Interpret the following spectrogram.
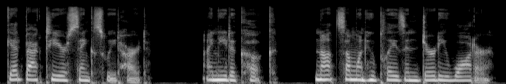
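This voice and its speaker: A woman's voice: medium pitch, flat delivery, moderate pace, dark tone, dry recording, clean studio sound, close to an everyday voice. Brief: arrogant male head chef, Italian accent, condescending sneer, voiced by a woman narrator.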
